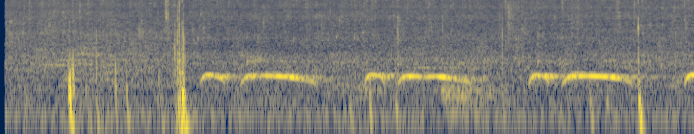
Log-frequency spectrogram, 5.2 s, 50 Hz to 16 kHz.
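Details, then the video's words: Spotted dove calling, a series of soft cooing notes around the mid range, three phrases of two or three slurred coos each, with sharp clicks and knocks in between and faint background hiss. "CHIM CU GÁY 2024 HAY"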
